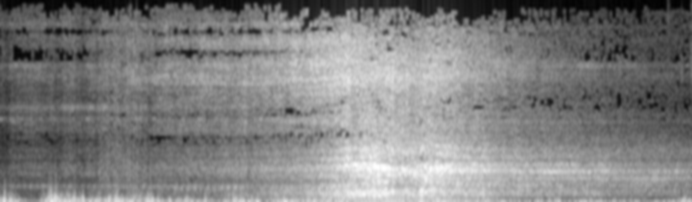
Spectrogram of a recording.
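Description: TER regional train passing close at speed: its noise swells to a peak about four seconds in and then fades as it goes away. Heavy gusty wind noise on the microphone sits under it.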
